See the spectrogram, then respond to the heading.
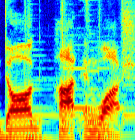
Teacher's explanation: A as in lot in RP is short, low and back with lip rounding heard in dog, hot and wash.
